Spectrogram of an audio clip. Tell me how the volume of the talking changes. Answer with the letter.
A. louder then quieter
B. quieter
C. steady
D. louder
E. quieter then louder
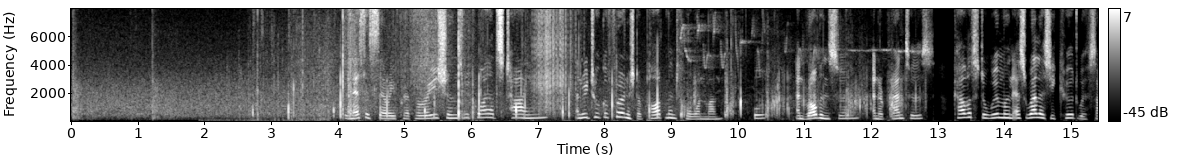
C.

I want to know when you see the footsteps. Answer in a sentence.
You can hear the footsteps from 2.7 to 12.8 s.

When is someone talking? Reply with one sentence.
The talking can be heard from 4.1 to 15.3 s.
